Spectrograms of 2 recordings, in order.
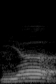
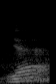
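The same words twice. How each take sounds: First: The syllable is said heavy and thick. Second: The syllable is said light and thin. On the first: The speaker calls it wrong. "jangan ditebalkan ... Jangan gitu ya" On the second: The speaker calls it right. "Ya aja"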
